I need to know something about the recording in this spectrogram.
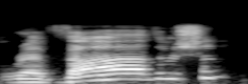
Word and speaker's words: revolution: it's on the Vong revolution I think of evolution listen to me revolution revolution will be in that case in the last one revolution the third book not on the last note on the third not the last of the third revolution or the Heather abortion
